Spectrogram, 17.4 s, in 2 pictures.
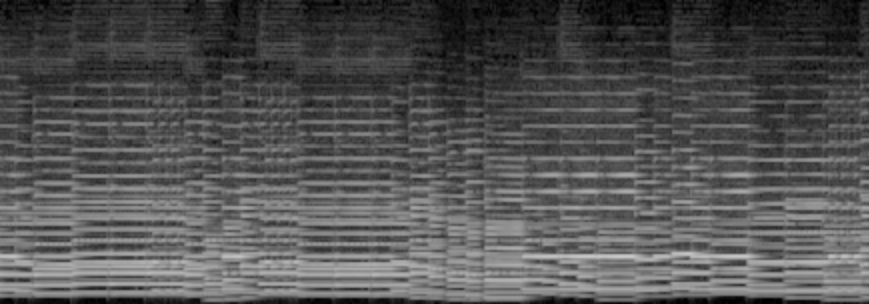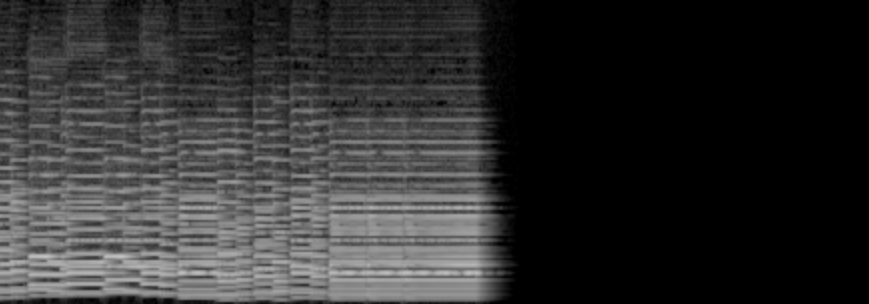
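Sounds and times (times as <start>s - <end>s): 
waltz in G minor: 0.0s - 13.5s.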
